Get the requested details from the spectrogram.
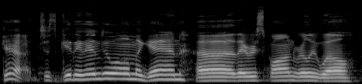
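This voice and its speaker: A woman head coach answering post-game press questions, her voice hoarse from yelling, speaking candidly with lots of fillers. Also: lowish voice, fairly even intonation, normal speed. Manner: candid, rambling with frequent fillers.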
